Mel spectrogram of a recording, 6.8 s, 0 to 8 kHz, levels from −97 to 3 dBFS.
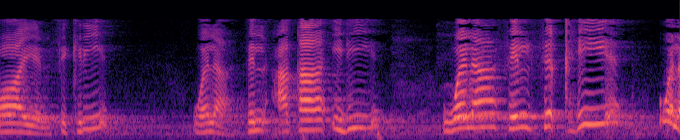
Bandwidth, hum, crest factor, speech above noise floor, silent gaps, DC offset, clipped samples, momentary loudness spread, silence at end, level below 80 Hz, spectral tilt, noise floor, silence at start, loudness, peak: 5.4 kHz; none; 20 dB; 27 dB; none; under 0.1%; under 0.1%; 15 LU; 0 s; -64 dBFS; -9 dB/octave; -55 dBFS; 0 s; -28 LUFS; -10 dBFS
